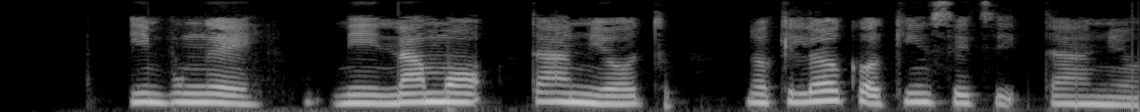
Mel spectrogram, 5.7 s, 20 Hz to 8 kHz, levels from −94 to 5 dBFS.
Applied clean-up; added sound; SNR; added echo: neural mask model DeepFilterNet 3.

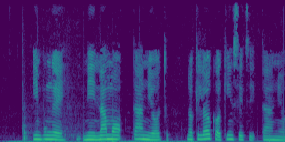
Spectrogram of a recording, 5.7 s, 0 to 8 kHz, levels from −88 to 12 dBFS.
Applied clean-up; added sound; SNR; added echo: none; Drawer open or close; 12 dB; none.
